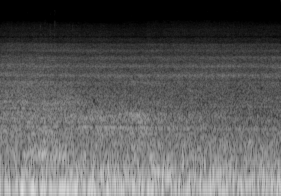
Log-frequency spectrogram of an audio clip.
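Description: Freight train rolling past on the nearby track: a steady low rumble with a broad hiss of wheels on rail.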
